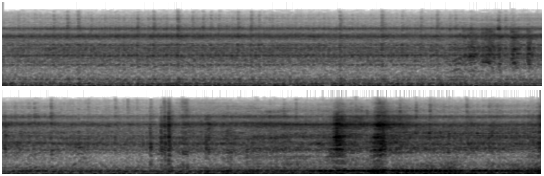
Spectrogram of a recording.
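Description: ATV engine idling, then rising as the quad pulls forward from about halfway, with a few sharp knocks near the end.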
